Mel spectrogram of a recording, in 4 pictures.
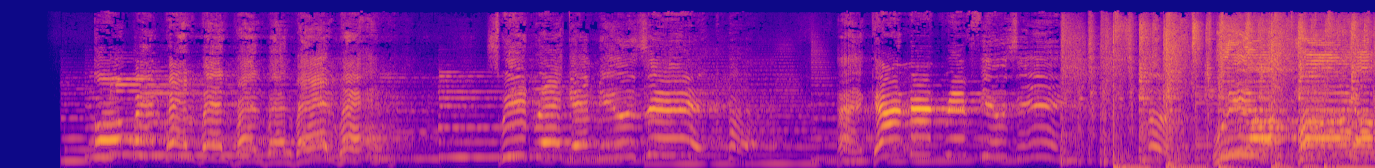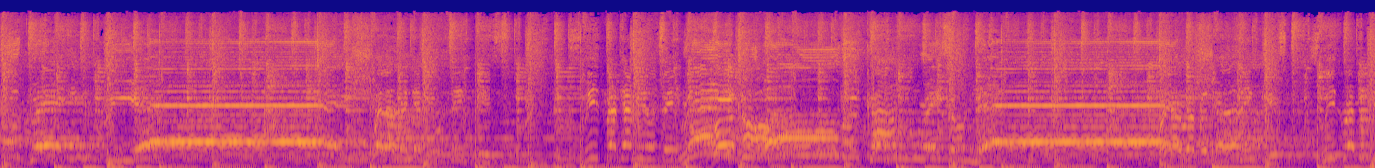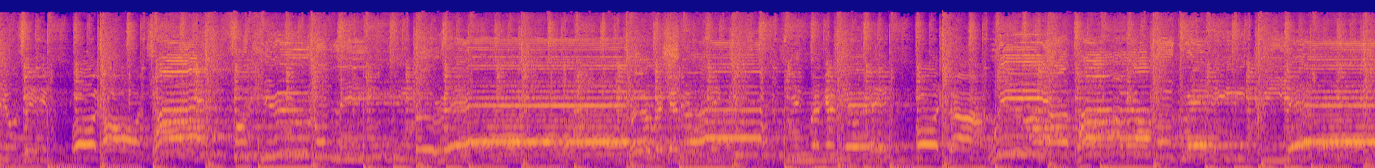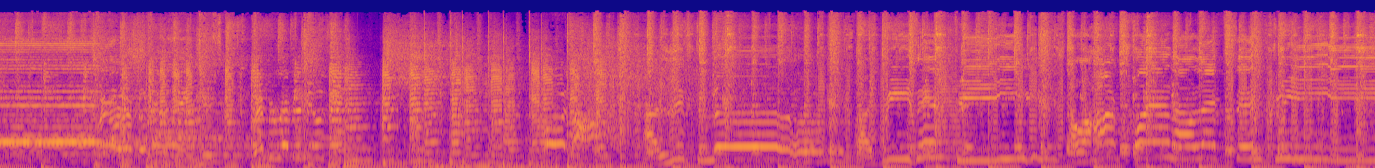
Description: European Pop
with with a slight African taste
